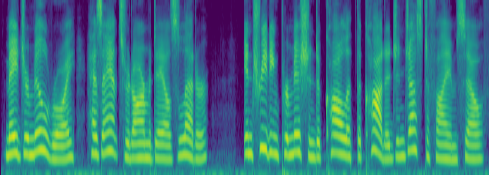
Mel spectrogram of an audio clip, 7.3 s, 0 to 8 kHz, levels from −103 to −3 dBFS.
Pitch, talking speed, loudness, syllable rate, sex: 235 Hz, 130 wpm, -18 LUFS, 5.1 syllables/s, female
